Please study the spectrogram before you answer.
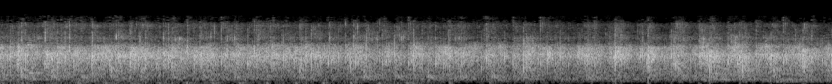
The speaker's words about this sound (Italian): Quindi io proprio farei un grossissimo applauso dal cuore per questa, proprio per quest'anima.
